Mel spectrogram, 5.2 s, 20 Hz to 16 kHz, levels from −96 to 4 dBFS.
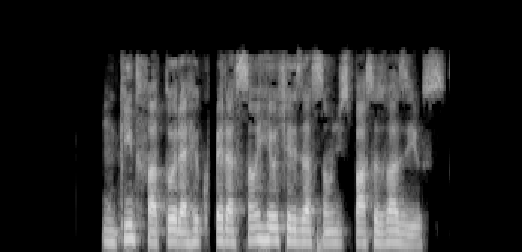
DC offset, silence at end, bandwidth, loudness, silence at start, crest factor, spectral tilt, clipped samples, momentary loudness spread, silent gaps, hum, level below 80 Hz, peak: under 0.1%; 0.8 s; 8.4 kHz; -19 LUFS; 1 s; 18 dB; -4.5 dB/octave; under 0.1%; 9 LU; 2.10-2.15 s; none; -52 dBFS; -2 dBFS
